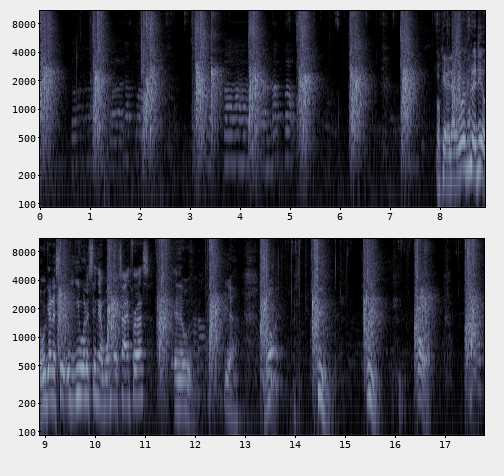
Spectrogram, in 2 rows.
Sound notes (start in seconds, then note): 12.6 voiceover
